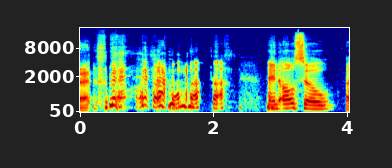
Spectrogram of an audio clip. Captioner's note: players laughing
